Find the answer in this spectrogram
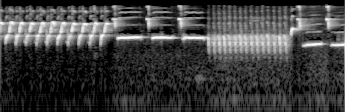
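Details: Male canary, excited ('mast'), singing: a quick rhythmic chop of double notes, short level whistles, a low dense churring trill, then more brief whistled notes.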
